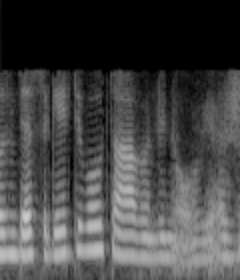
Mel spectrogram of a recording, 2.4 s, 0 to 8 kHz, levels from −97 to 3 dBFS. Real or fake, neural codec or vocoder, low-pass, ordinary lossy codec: fake; codec, 24 kHz, 0.5 kbps, DualCodec; 7.2 kHz; AAC, 16 kbps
